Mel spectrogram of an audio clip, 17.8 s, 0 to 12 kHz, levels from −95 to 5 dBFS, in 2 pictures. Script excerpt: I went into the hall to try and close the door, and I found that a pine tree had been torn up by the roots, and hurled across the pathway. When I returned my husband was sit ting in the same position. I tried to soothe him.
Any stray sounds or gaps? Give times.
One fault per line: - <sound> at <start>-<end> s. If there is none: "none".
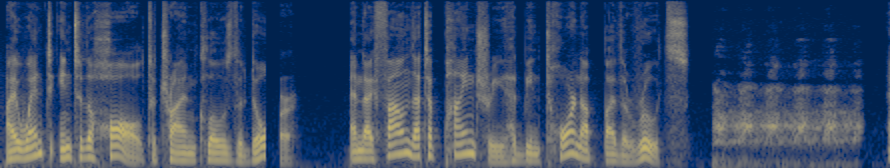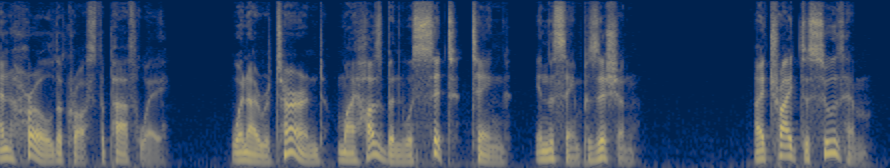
- dropout at 2.6-2.8 s
- bark at 7.1-8.6 s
